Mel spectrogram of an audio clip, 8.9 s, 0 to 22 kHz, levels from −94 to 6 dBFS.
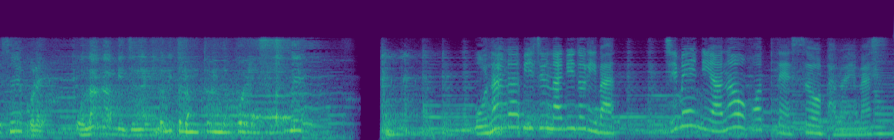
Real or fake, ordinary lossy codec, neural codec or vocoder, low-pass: fake; none; codec, 16 kHz, 0.9 kbps, LongCat-Audio-Codec; 7.2 kHz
